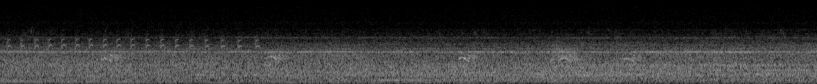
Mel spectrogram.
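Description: Steady airfield background noise: a constant rushing with a steady high whine. Short chirps recur every second or so, and a fast run of chirps fills about the first two and a half seconds.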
